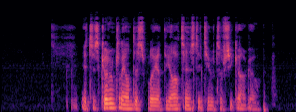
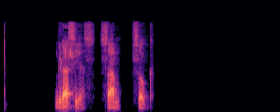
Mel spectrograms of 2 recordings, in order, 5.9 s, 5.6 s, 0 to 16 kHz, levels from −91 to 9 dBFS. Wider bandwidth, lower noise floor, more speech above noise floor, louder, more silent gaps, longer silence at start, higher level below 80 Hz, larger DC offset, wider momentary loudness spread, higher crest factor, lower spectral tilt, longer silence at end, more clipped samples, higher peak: first, 9.4 kHz vs 8 kHz; second, -73 dBFS vs under -90 dBFS; second, 49 dB vs over 70 dB; second, -25 LUFS vs -20 LUFS; second, none vs 1.92-2.01 s, 2.49-2.64 s; first, 1.4 s vs 1.1 s; first, -54 dBFS vs -64 dBFS; neither; about the same, 16 LU vs 18 LU; about the same, 24 dB vs 22 dB; about the same, -4.5 dB/octave vs -4 dB/octave; second, 0.6 s vs 2.7 s; neither; about the same, -4 dBFS vs -2 dBFS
